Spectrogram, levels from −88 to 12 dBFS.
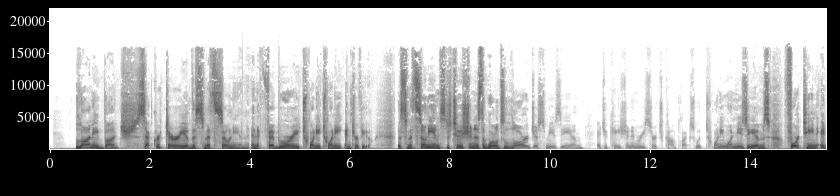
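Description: Zipper noise at 8.95–10.15 s and 12.94–14.14 s: the level falls, then rises, by roughly 25 dB in unsmoothed 2 dB steps, around fifteen per second, each ticking audibly.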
